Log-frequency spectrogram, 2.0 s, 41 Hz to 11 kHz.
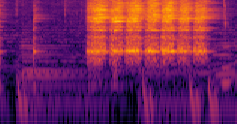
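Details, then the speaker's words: Honda B17A1 VTEC head, hand lapping Ferrea valve after tapping it on the seat: harsh gritty rasping each back-and-forth twist, crusty again as compound cuts; seat not finished. "It's crusty again."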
